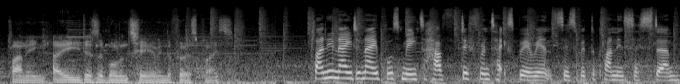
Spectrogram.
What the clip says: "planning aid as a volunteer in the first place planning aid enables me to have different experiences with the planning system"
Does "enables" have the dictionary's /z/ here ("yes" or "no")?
yes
